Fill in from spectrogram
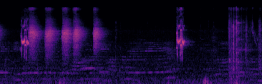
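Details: Rainbow budgerigars chattering in short, bright, high chirps and scratchy squawks in quick bursts.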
